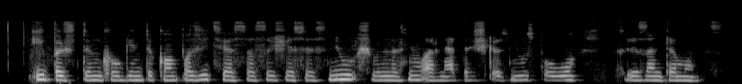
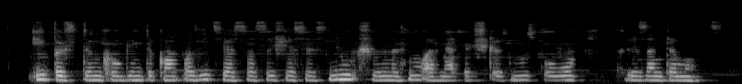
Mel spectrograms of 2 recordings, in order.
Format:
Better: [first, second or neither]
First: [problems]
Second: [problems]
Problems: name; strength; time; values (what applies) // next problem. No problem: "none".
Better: first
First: none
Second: noise reduction (neural separator model SepFormer DNS4)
